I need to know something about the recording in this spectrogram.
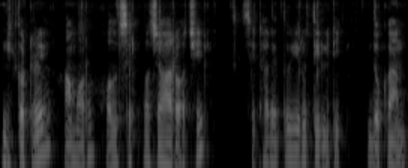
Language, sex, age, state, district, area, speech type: Odia, male, 30-45, Odisha, Rayagada, rural, spontaneous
